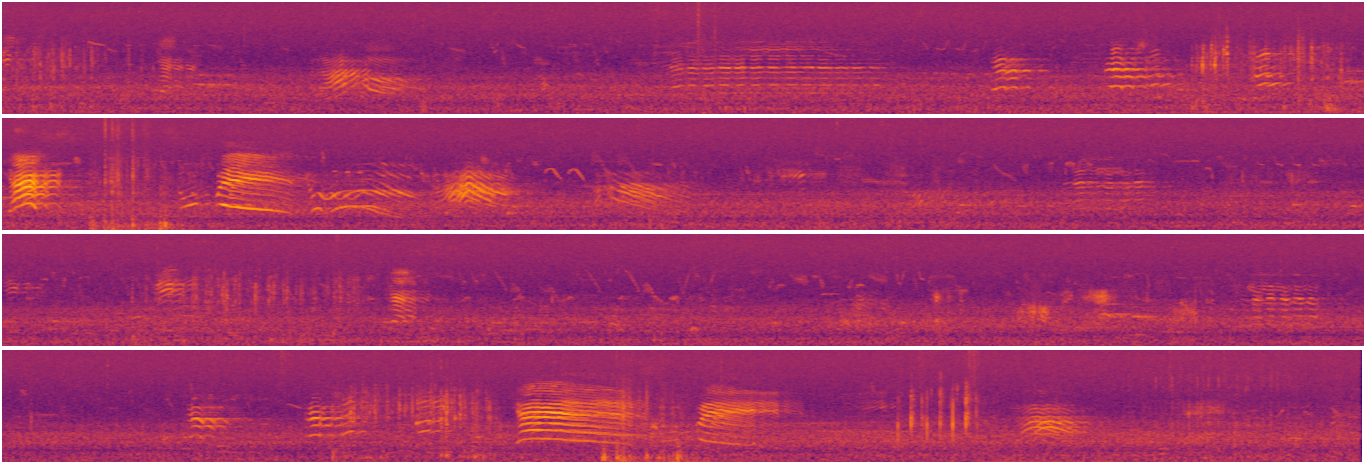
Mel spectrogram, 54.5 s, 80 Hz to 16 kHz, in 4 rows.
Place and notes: Poznan, Nad Rozanym Potokiem - dog training
a girl training her dog on an obstacle course. the area is located among garages so her enthusiastic shouts get reverberated of nearby walls. (roland r-07)
Poznań, Poland, 24 March 2019, ~15:00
